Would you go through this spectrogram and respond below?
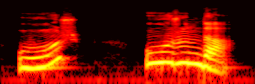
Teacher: Uğur uğrunda u sesi düşmüştür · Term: hece düşmesi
